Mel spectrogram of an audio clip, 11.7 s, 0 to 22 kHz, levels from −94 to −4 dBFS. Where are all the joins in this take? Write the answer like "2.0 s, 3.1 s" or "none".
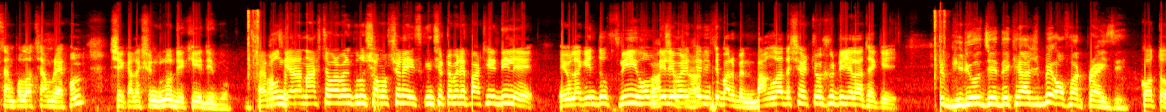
2.5 s, 9.4 s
